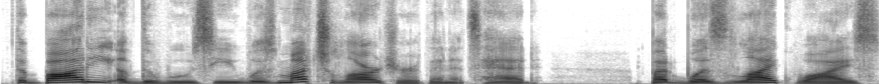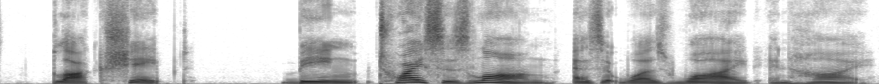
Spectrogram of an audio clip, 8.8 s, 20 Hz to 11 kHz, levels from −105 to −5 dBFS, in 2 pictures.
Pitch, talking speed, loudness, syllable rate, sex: 175 Hz, 170 wpm, -22 LUFS, 4.7 syllables/s, female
